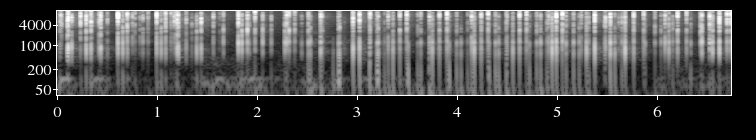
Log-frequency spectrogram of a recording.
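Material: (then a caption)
Plastic. An iPhone in a black plastic case, held in both hands, is tapped rapidly with fingertips and long nails. A fast, steady stream of short, dry clicks and light knocks follows, each bright with a mid-range body and no ring afterward.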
